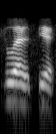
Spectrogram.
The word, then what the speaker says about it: Vélez: I'm terrible at pronouncing her surname, but yes, Ivelisse. Yeah, Ivelisse Vélez.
